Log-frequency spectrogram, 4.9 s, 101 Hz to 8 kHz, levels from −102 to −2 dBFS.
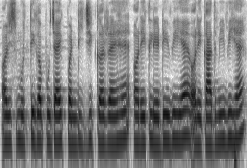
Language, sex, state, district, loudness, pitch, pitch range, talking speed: Hindi, female, Jharkhand, Deoghar, -18 LUFS, 200 Hz, 195-210 Hz, 240 wpm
